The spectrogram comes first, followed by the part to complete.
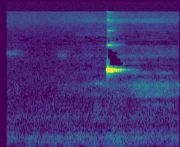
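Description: A single short, high-pitched electronic beep about one and a half seconds in, fading quickly, over a faint low hum.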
